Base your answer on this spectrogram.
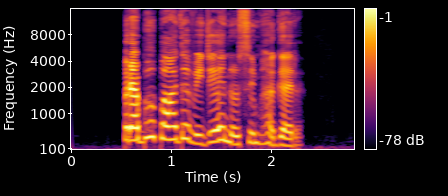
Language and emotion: Telugu, neutral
